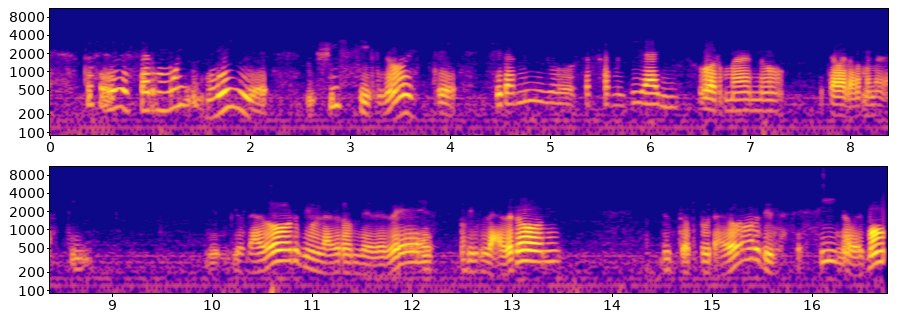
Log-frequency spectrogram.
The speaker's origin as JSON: {"language": "Spanish", "country": "Argentina", "said": "sino de orgullo como argentina"}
